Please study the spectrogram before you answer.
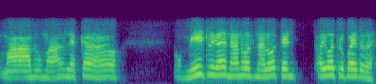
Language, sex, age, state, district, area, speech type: Kannada, male, 60+, Karnataka, Mysore, urban, conversation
